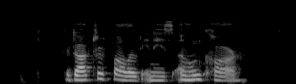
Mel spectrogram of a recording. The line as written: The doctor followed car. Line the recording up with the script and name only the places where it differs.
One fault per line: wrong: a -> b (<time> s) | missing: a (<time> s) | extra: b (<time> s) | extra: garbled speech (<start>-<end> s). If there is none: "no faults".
extra: in his own (1.4 s)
